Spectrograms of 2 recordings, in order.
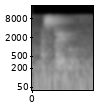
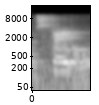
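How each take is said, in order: First: An extra vowel comes before the s sound. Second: The word starts directly with the s sound. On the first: This is how a Spanish speaker tends to say it. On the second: This is the usual English pronunciation.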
